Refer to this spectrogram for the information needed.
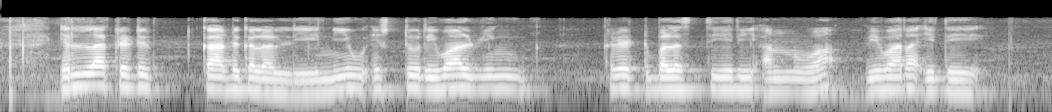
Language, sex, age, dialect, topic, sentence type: Kannada, male, 18-24, Coastal/Dakshin, banking, statement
